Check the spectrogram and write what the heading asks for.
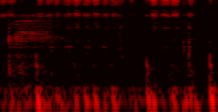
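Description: Faint scratching of a watercolor pencil's lead on cardstock, in short uneven strokes as the edges of the stamped image are shaded.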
